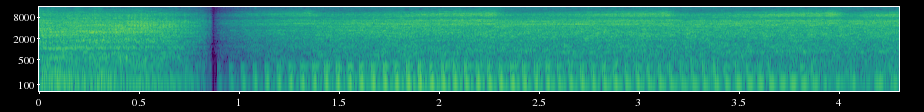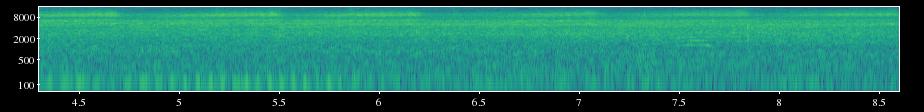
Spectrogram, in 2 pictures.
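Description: A motor engine hum that fades away over the first few seconds, over a steady outdoor hiss.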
